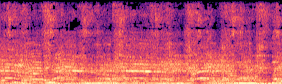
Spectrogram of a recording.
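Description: Live kirtan devotional music: singing over a steady percussion beat.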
